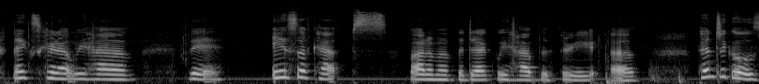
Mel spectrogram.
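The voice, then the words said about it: Congested, stuffy-nosed voice. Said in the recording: “My voice is going all which ways ... now it just sounds like I have a stuffy nose”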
